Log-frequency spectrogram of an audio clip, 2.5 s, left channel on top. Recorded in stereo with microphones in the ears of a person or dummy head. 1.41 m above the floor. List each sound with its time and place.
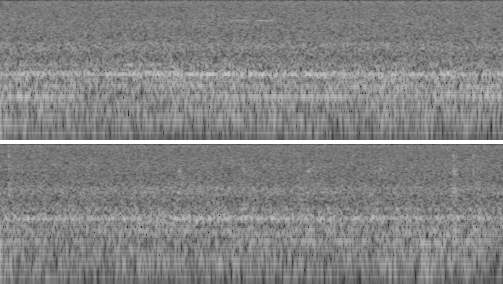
Only background noise.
